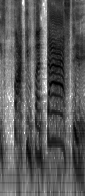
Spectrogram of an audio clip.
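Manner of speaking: put-on loud, high, shrill, booming, blurted German accent. Retelling a live podcast interview, quoting a guest's reply in German accent. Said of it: "in his distinctly German accent".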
